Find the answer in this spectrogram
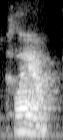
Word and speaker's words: clamp: Isso aqui nós chamamos de clamp. Clamp. Ok? O P é mudo. No caso, ele não tem um som de vogal aqui, mas faz o P no finalzinho, ó.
